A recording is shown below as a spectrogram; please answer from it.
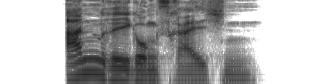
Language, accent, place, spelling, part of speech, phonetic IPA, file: German, Germany, Berlin, anregungsreichen, adjective, [ˈanʁeːɡʊŋsˌʁaɪ̯çn̩], De-anregungsreichen.ogg
- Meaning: inflection of anregungsreich: 1. strong genitive masculine/neuter singular 2. weak/mixed genitive/dative all-gender singular 3. strong/weak/mixed accusative masculine singular 4. strong dative plural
